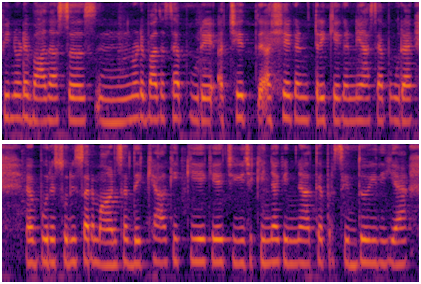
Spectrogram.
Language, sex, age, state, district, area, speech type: Dogri, female, 18-30, Jammu and Kashmir, Reasi, rural, spontaneous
